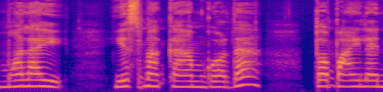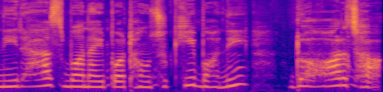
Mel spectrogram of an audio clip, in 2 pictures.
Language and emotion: Nepali, fearful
